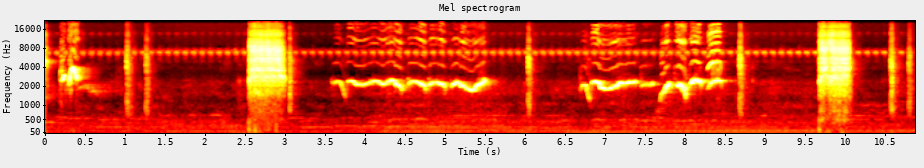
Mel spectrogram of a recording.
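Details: White-rumped shama in agitated song to coax quiet shamas into singing: wavering whistled phrases, sometimes falling in pitch, between two loud harsh bursts.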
